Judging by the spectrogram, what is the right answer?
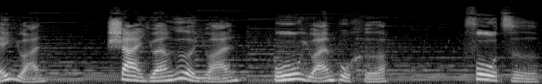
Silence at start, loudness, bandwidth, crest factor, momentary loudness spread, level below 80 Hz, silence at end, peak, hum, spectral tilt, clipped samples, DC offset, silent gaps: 0 s; -19 LUFS; 16 kHz; 18 dB; 21 LU; -60 dBFS; 0 s; -2 dBFS; none; -4 dB/octave; under 0.1%; under 0.1%; none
